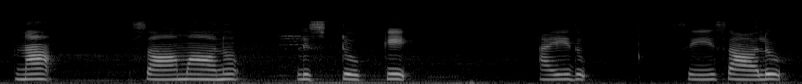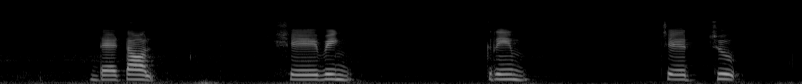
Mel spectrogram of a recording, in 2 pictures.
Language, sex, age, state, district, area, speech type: Telugu, female, 30-45, Andhra Pradesh, West Godavari, rural, read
